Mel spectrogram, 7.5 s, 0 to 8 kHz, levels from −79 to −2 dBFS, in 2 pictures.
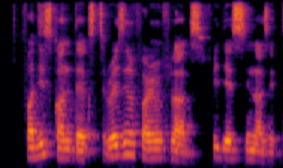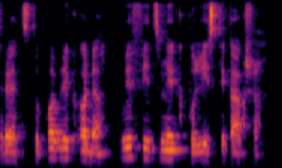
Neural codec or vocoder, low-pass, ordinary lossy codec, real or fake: none; none; none; real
